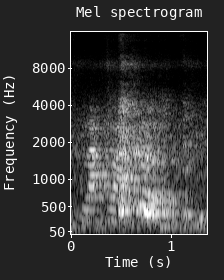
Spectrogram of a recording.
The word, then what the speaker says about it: Lavoisier: Bacanya, tulisannya Lavoisier, ya, tapi bacanya gimana? Lavoisier.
